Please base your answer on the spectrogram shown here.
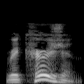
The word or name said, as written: recursion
